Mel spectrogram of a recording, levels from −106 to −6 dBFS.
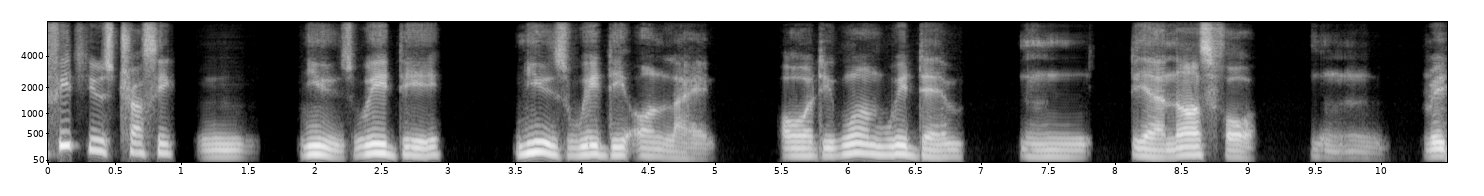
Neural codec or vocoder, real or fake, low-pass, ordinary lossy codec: codec, 16 kHz, 0.8 kbps, ZipCodec; fake; none; none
